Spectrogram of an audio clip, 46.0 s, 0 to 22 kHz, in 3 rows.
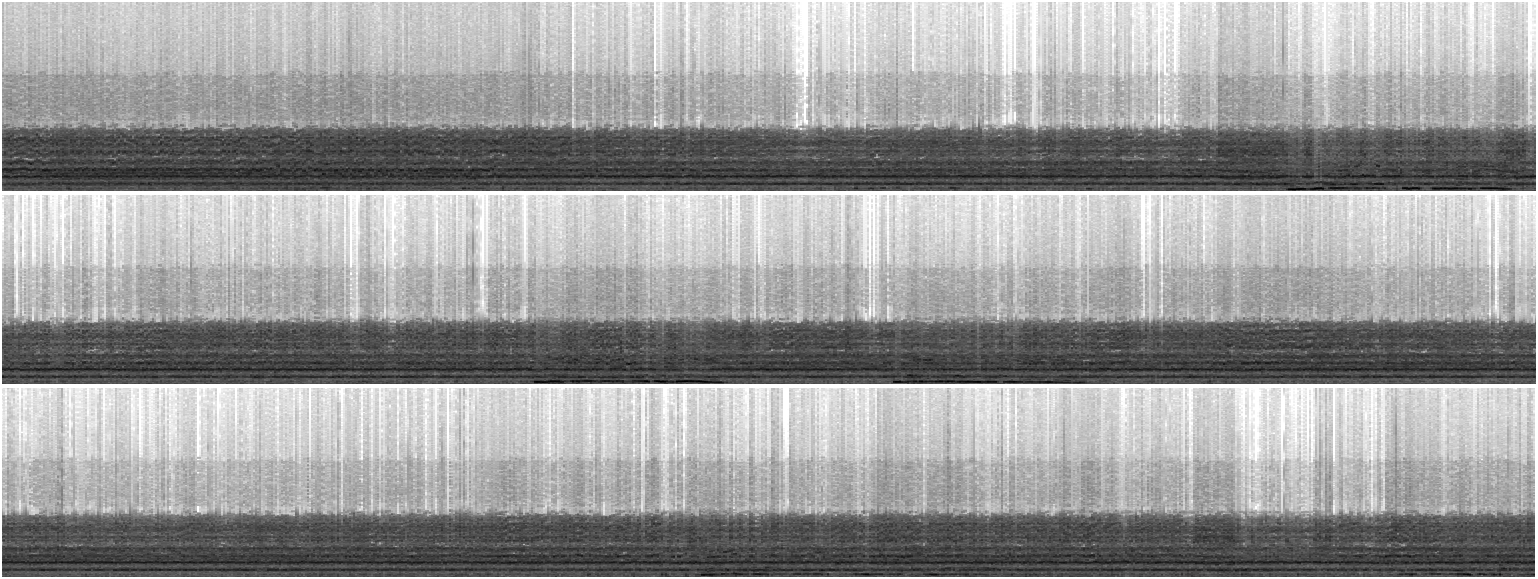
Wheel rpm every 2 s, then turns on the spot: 210, 210, 230, 230, 230, 230, 230, 230, 230, 240, 230, 240, 230, 230, 230, 230, 230, 230, 230, 230, 230, 230, 230.
none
